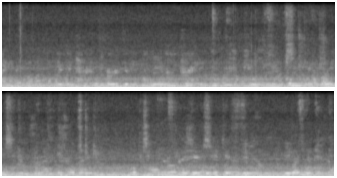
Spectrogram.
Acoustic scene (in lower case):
subway train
